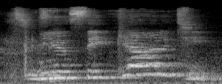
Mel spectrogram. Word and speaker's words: musicality: but let's take musicality it's got four syllables what do the stress fall musicality music caler music caler yes it's on the third syllable Now read after me musicality so similarly it's not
